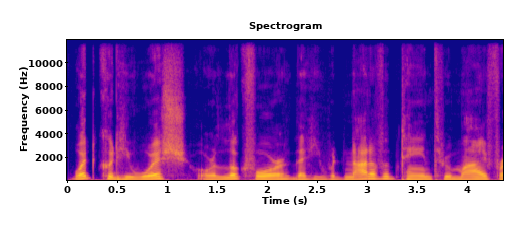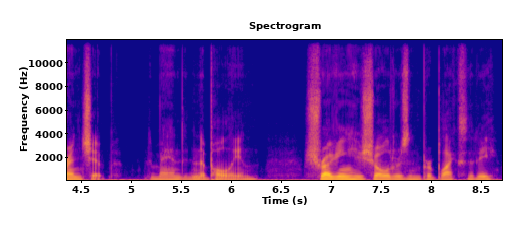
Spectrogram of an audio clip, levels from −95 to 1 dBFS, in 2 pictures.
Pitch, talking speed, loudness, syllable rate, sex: 120 Hz, 160 wpm, -21 LUFS, 4.5 syllables/s, male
